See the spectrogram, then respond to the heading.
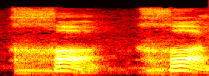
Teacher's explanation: dia memiliki sifat tebal dan makhrajnya makhrajnya berada di ujung tenggorokan atau bagian atas tenggorokan dekat lidah ya. Biasa orang sebut itu ngorok gitu ya. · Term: huruf K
